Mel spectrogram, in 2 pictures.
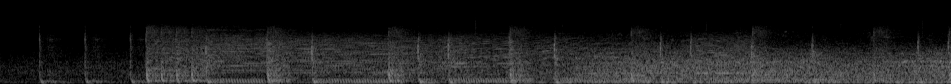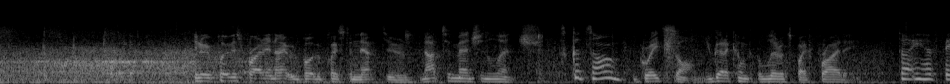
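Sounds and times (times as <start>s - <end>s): drums keeping beat: 0.0s - 10.8s
rock band instrumental: 1.5s - 8.0s.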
